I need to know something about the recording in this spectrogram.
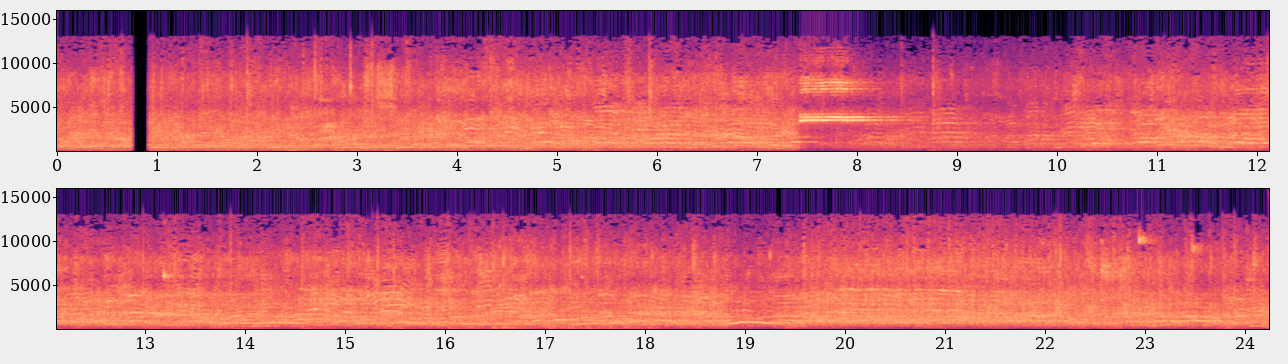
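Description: A crowd chatters and cheers loudly in a large echoing gym.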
